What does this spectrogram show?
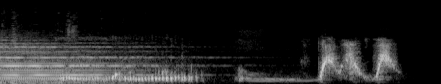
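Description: A loud big-cat roar rumbles for about two seconds, then drops into a lower growl before two sharp, snarling bursts rise and fall. No one speaks.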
